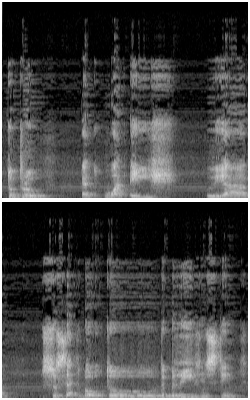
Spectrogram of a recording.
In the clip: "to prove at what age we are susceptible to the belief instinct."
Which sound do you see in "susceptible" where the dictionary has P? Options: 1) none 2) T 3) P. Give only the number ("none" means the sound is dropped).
1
